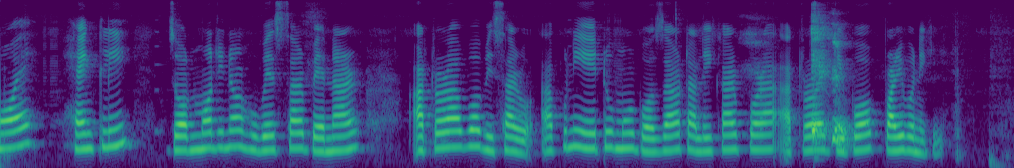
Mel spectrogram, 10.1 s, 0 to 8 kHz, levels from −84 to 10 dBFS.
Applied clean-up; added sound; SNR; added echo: none; none; none; none.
